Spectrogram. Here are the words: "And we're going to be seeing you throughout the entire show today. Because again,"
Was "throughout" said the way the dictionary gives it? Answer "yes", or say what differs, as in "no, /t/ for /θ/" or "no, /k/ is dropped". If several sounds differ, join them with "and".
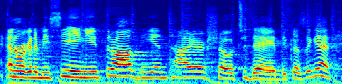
yes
